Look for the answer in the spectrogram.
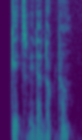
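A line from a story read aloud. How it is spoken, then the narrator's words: Quiet question. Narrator (German): fragte er leise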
